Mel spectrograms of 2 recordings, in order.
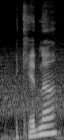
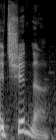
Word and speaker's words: echidna: what what he is echidna what is Knuckles movie character that doesn't help me what what is Knuckles the Echidna echidna e-c-h-i-d-n-a right enchilada pronounce this k no ch next time I say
